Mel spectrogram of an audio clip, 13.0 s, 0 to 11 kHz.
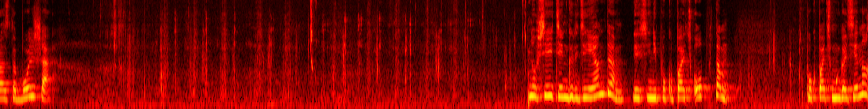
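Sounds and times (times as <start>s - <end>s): chewing food: 1.0s - 8.0s, 11.1s - 12.2s.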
